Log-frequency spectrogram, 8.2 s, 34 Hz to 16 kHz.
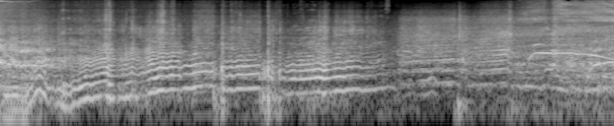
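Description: Citroën C3 WRC rally car's 1.6-litre turbocharged four-cylinder engine accelerating hard out of a hairpin, its pitch climbing and dropping about once a second as it shifts up through the gears, with a few sharp cracks. It fades about five seconds in as the car pulls away, and another rally car's engine rises near the end as it approaches.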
